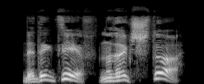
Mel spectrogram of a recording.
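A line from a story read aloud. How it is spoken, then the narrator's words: Loud bark. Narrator (Russian): гаркнул Хардвик на всю комнату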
